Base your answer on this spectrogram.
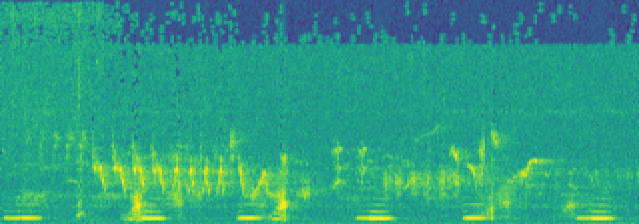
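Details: European fire-bellied toads calling by a forest pond: short soft mellow notes, each held under half a second and repeated about once a second, while pool frogs add rough rattling bursts and chirping trills over them.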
